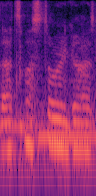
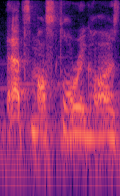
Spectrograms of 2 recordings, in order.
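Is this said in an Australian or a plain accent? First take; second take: plain; Australian. First: It is said in the speaker's normal accent. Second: It is said in an Australian accent.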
